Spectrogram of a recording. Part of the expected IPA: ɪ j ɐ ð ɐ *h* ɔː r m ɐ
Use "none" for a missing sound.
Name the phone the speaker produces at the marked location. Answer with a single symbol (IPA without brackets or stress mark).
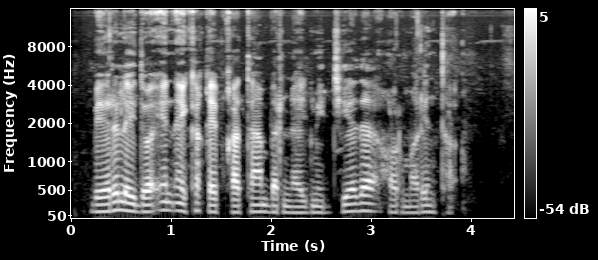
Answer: h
